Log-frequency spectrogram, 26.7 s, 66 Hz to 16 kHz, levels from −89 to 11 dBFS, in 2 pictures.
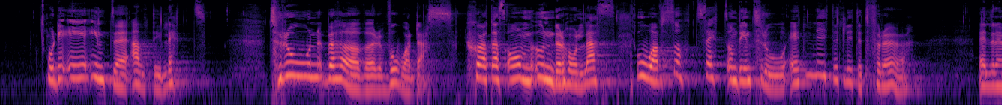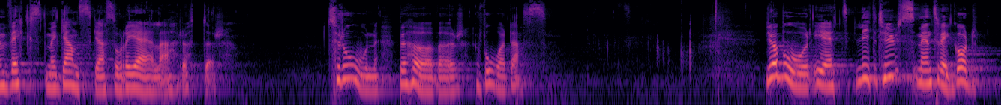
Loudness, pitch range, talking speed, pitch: -26 LUFS, 180-255 Hz, 90 wpm, 215 Hz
